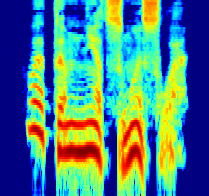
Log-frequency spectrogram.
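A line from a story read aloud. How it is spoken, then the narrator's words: Gentle. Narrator (Russian): мягко покачал головой воин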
